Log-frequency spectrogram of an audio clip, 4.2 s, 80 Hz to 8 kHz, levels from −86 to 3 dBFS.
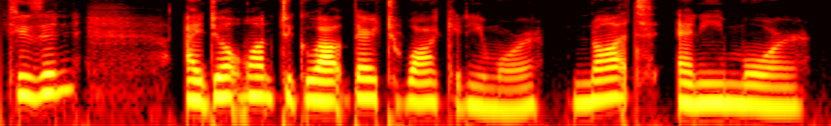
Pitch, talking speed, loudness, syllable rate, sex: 200 Hz, 200 wpm, -19 LUFS, 5.8 syllables/s, female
